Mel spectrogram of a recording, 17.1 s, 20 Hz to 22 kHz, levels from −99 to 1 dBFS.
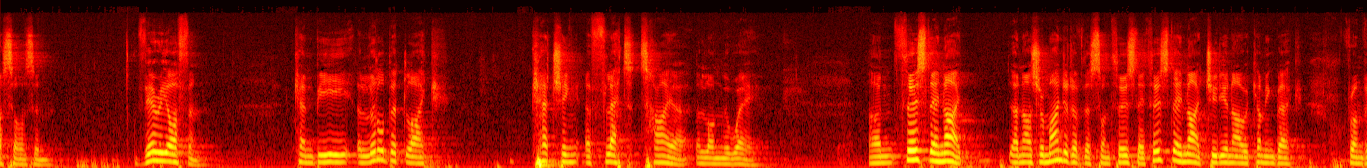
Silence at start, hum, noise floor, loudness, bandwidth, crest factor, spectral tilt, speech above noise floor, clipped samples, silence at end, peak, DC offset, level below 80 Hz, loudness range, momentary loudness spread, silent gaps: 0 s; none; -59 dBFS; -30 LUFS; 16 kHz; 22 dB; -5 dB/octave; 30 dB; under 0.1%; 0 s; -8 dBFS; under 0.1%; -48 dBFS; 6 LU; 23 LU; none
